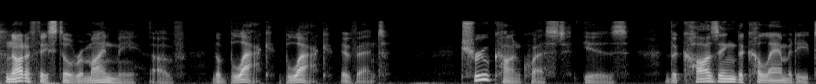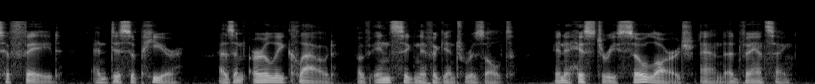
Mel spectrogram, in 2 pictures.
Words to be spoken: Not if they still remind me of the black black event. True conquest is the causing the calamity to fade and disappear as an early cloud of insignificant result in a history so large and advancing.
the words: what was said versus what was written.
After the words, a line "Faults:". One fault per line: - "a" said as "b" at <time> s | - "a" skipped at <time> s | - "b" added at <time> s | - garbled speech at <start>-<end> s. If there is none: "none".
Not if they still remind me of the black black event. True conquest is the causing the calamity to fade and disappear as an early cloud of insignificant result in a history so large and advancing.
Faults:
none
